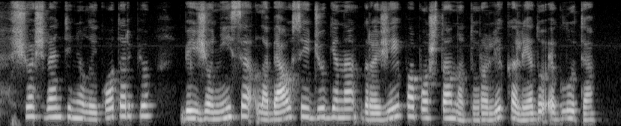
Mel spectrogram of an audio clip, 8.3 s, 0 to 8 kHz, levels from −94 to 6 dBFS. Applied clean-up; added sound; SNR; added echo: none; none; none; none.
